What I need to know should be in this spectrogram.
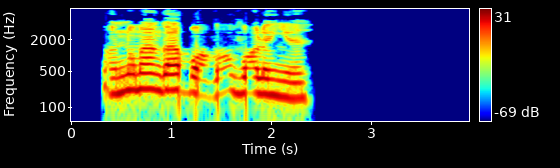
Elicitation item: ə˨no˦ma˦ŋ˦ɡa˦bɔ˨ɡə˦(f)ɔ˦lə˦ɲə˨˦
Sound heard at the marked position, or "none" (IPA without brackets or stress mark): v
